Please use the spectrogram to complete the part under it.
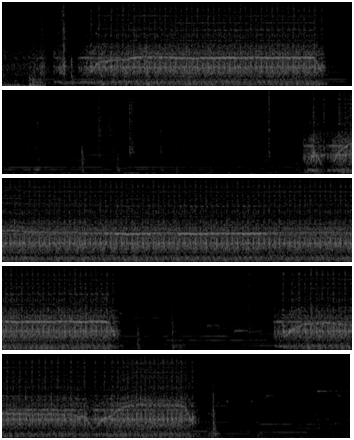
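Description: A sewing machine zigzag-stitches around a coiled clothesline-rope fabric basket in three steady runs of rapid, close mechanical whirring, each separated by quiet pauses.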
